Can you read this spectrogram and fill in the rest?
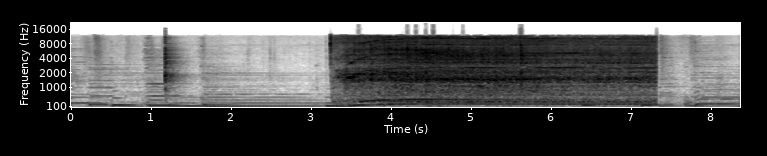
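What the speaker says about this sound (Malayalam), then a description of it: "അങ്ങനെ വറുത്ത തേങ്ങ വെള്ളം കൂട്ടാതെ ഇതാ പൊടിച്ചെടുത്ത്" A kitchen mixer grinder runs loud and steady for about four seconds, grinding roasted coconut without water, starting abruptly and cutting off sharply, with quieter sounds before and after.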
